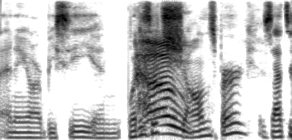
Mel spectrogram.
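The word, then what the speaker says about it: Schaumburg: was the uh narbc and what is it shaunsburg is that's how you say it yeah yeah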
